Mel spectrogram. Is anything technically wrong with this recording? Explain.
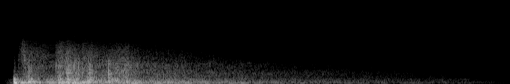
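Yes. There is one dropout. From 0.50 to 0.56 s, lost LE Audio frames leave a gap of about 60 ms. That fits six 10 ms frames going missing over the Bluetooth LE Audio link. The LC3 decoder fills the hole by repeating the last good spectrum with its signs randomised. Any tonal content turns into a brief noisy smear. After the first few frames the repeated spectrum fades, so the patch grows quieter before normal sound returns. The light lossy compression on the stream is working as intended.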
